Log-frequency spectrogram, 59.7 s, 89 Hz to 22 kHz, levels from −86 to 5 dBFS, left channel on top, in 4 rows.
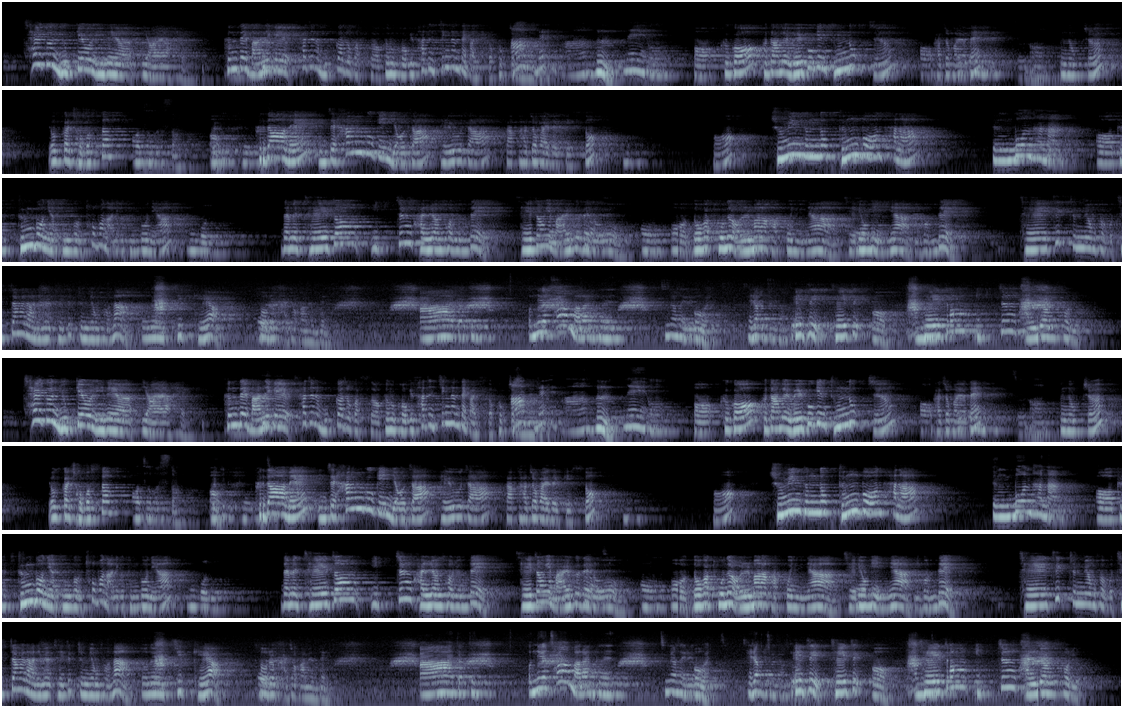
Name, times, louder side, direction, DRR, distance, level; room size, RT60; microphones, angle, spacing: voice 1, 0.3-2.5 3.0-7.1 7.9-8.2 9.2-12.0 12.4-13.1 14.1-14.8 15.5-16.5 17.7-17.9 18.3-22.9 24.4-24.8 25.2-27.2 29.5-32.2 33.6-36.4 36.7-38.2 38.8-42.6 43.4-47.8 48.2-49.2 54.0-54.2 55.3-56.7 57.0-59.2, right 2 dB, 85° right, 7 dB, 1.3 m, -31 dB
voice 2, 6.8-7.9 8.3-8.9 12.2-12.5 12.7-13.2 13.5-13.9 16.7-17.3 17.7-18.3 23.2-23.3 28.1-29.1 32.3-32.7 37.1-37.9 38.4-38.7 41.2-41.4 48.2-48.4 50.4-51.3 51.8-53.1 53.6-54.2 54.7-55.5 57.0-57.1, right 2 dB, 65° right, 5 dB, 3.3 m, -33 dB
Fowl, 45.3-59.0, equal, ahead, 1.9 m, -42 dB
28.5 x 22.0 x 8.5 m, 1.3 s
head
